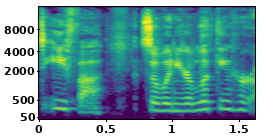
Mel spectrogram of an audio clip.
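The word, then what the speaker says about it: Aoife: o i f e so it's it's it's pronounced epha so when you're looking her up online you're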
